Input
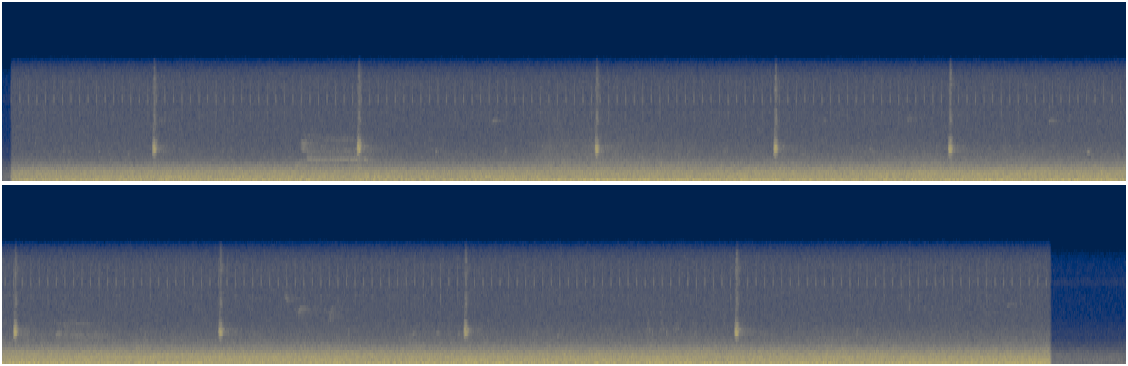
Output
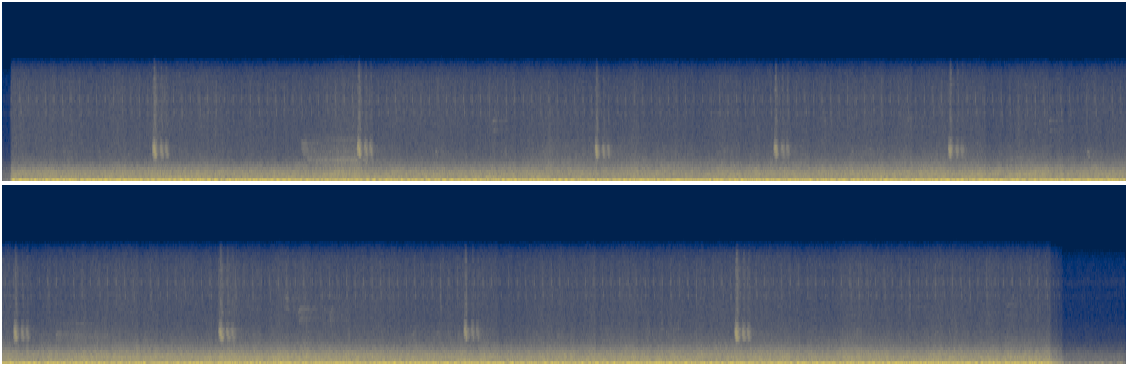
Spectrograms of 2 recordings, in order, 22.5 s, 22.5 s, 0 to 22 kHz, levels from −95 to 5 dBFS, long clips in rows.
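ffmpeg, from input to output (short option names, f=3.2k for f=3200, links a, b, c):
-filter_complex "[0:a]lowshelf=f=180:t=q:w=3:g=9,alimiter=limit=-8dB:level=0:latency=1:release=208,asplit=2[a][b];[b]asetrate=37084,aresample=44100,atempo=1.18921,volume=-2dB[c];[a][c]amix=inputs=2:normalize=0,aecho=1:1:69.97|119.5:0.355|0.282,volume=-1dB"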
